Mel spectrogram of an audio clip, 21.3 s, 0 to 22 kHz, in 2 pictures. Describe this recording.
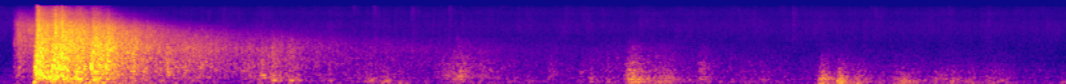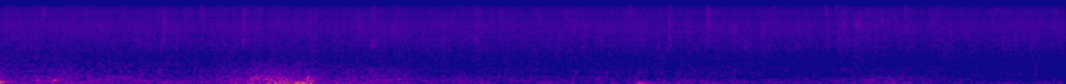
Thunder Loud
Loud thunder clap. Summer storm. Midwest, USA. Zoom H4n, Rycote Windjammer
Storm, Thunder, Thunderstorm, Weather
